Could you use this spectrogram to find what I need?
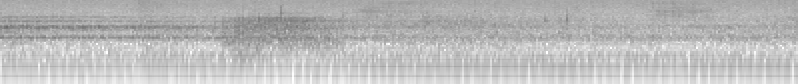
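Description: An orca blows out a loud burst of breath.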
